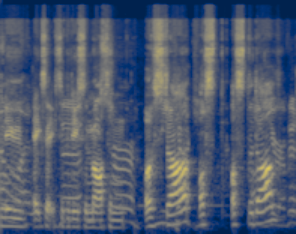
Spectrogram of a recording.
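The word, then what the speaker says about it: Österdahl: Is that how you say his name? It would make sense for him to be there. Österdal. Osterdahl, thank you. There's an umlaut in there, and I can't pronounce my umlauts very well.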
